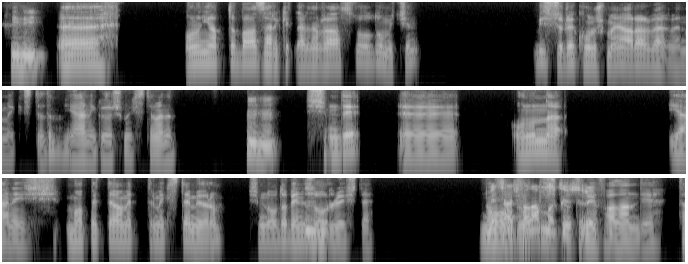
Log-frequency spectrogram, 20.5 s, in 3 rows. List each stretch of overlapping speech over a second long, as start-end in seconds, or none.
18.5-19.8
